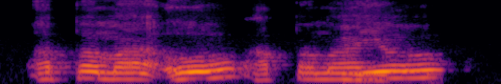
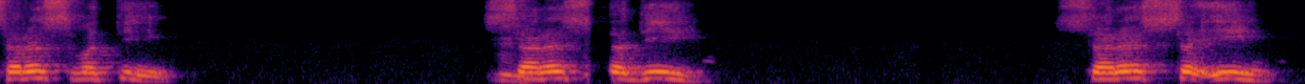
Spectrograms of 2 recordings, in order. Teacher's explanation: So there is a sequential, slow simplification, disappearance of consonants between vowels that starts taking place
